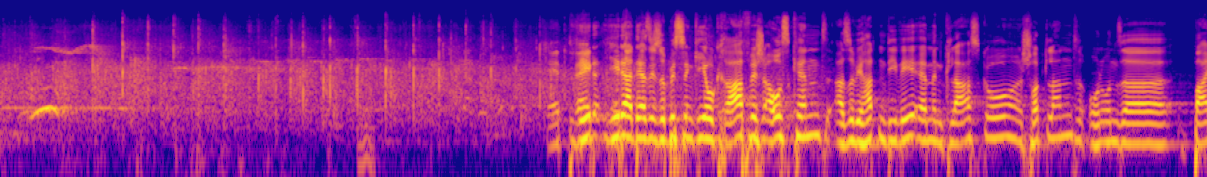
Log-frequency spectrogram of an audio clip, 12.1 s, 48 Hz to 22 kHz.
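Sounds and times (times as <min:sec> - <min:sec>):
audience applause for a team mechanic: 0:00.0 - 0:07.3
speech: 0:05.5 - 0:12.0.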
